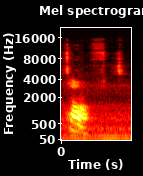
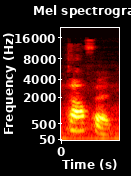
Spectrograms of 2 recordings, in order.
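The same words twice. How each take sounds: First: The ending sounds like a clear t. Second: The ending does not sound like a t. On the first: The speaker calls it right. "it should be pronounced as toughed" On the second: The speaker calls it wrong. "you cannot say toughed"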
